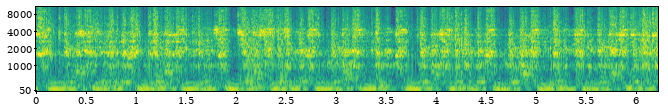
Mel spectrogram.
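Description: Loud electronic dance music played through a stack of horn loudspeakers, with a heavy, steady bass beat.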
